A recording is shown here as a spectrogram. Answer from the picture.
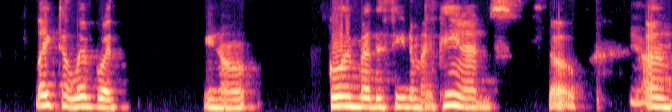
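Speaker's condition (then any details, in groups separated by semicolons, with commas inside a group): Cerebral palsy and multiple sclerosis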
